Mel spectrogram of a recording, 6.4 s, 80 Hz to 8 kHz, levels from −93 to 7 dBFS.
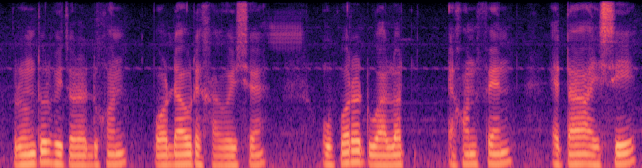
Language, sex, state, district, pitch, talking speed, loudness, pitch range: Assamese, male, Assam, Kamrup Metropolitan, 125 Hz, 120 wpm, -16 LUFS, 120-130 Hz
